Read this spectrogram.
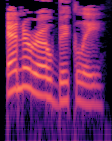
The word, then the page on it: anaerobically: British English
